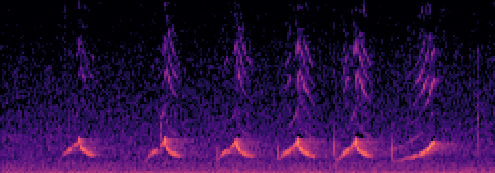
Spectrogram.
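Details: Northern cardinal, subspecies cardinalis cardinalis, greeting the dawn in Mexico during turkey-hunting season: a series of six bright whistled notes, each sweeping up then down, repeated evenly about every half second over a quiet background.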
